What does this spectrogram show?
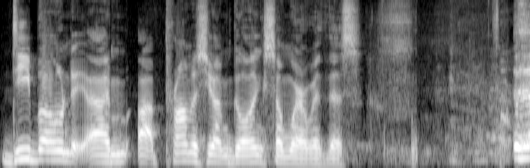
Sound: laughter

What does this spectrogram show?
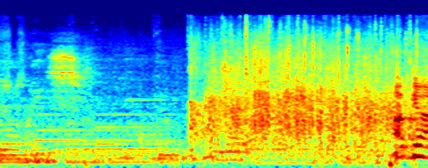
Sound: applause

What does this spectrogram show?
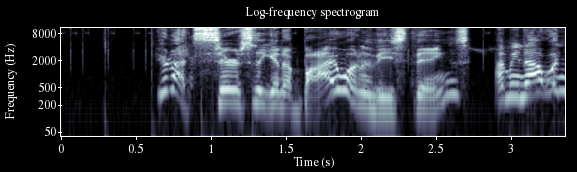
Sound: none

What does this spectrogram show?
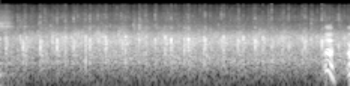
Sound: applause

